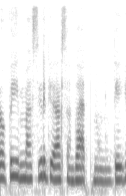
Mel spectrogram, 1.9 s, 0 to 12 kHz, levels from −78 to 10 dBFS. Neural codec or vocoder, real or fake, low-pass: codec, 24 kHz, 1.5 kbps, HILCodec; fake; 10.8 kHz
